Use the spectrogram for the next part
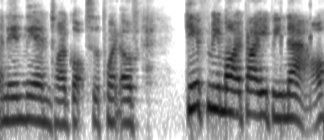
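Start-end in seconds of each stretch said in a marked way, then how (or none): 1.9-3.3 put-on loud, slow, forceful, every word weighted. Retelling demanding the baby back: retelling a loud demand. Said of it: "like, really loud".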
